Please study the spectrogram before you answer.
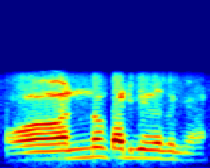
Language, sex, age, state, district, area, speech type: Tamil, male, 18-30, Tamil Nadu, Dharmapuri, urban, conversation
